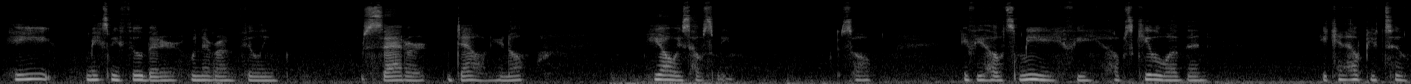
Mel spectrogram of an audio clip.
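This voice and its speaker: A woman voicing a gentle young boy who comforts his best friend in an ASMR roleplay, speaking softly and often in a whisper. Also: mid-range voice, steady tone, slow, long pauses, a little hiss or hum, close to an everyday voice, poor audio. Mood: soothing. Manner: soft, soothing, often whispered.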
